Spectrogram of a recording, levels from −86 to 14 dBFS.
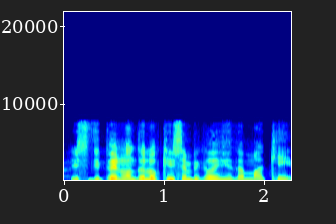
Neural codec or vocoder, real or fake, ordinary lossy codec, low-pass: codec, 16 kHz, 0.8 kbps, ZipCodec; fake; none; none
